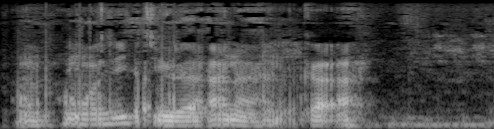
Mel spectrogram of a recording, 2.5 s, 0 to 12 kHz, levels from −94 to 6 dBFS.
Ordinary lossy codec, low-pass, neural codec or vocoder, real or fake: MP3, 96 kbps; 10.8 kHz; none; real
